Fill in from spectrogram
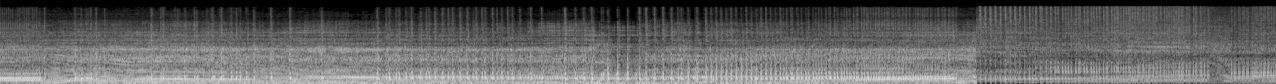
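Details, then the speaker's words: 1984 Yamaha YZ490 two-stroke on its first ride around the lawn, warmed up with the choke off: the revs wander and sag under throttle instead of climbing crisply. The engine bogs when opened up; the cause is not confirmed. "choke is off seems like it's running pretty red take her for a test drive around the lawn click here as you can hear a pretty dank boggy"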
